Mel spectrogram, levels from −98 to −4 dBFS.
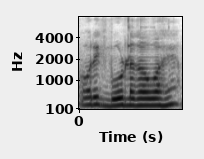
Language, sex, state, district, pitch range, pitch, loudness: Hindi, female, Bihar, Gaya, 210-225 Hz, 215 Hz, -12 LUFS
